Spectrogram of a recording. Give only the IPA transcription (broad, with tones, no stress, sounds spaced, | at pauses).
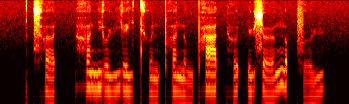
t͡sʰ ɐ˨˥ t̚ | h ɐ˧ n j ɵ˨˧ ɥ j e˨˧ j t̪ʰ ɵ˨˩ n pʰ ɐ˨˩ n ʊ˨˩ ŋ pʰ aː˧ t̚ h ɵ˨˥ t̚ ɵ˨˥ ɥ s œː˨˥ ŋ ɐ˥ p̚ f ɵ˨˥ ɥ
